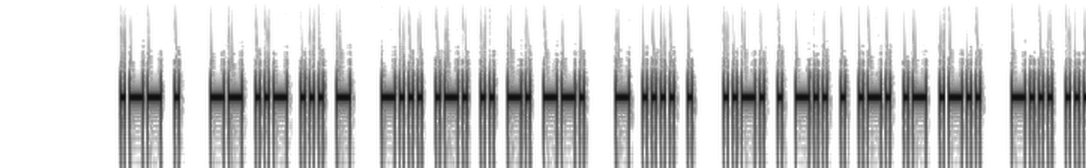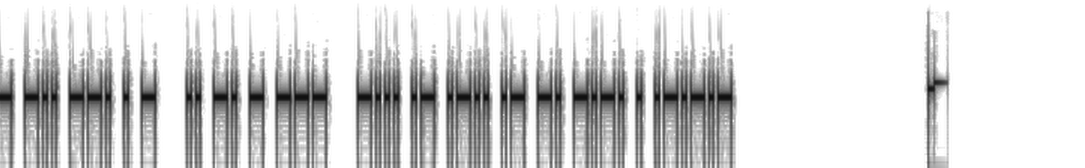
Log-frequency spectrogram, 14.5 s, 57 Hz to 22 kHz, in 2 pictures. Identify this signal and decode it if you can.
Morse code, heard as a keyed tone, about 37 wpm, 700 Hz. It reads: WE MUST BRING THE FEDERAL BUDGET INTO BALANCE.
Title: Sentences from Top 1200 Words 40wpm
